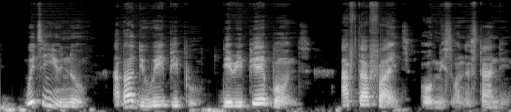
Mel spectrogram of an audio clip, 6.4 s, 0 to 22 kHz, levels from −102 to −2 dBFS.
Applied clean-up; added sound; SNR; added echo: classical method Wiener filter.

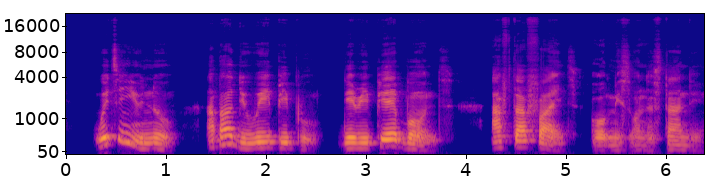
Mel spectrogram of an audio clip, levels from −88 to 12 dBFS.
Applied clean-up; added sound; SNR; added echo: neural mask model Resemble Enhance denoiser.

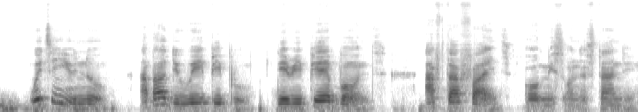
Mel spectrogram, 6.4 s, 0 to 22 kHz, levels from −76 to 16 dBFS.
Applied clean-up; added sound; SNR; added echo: neural mask model RNNoise.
